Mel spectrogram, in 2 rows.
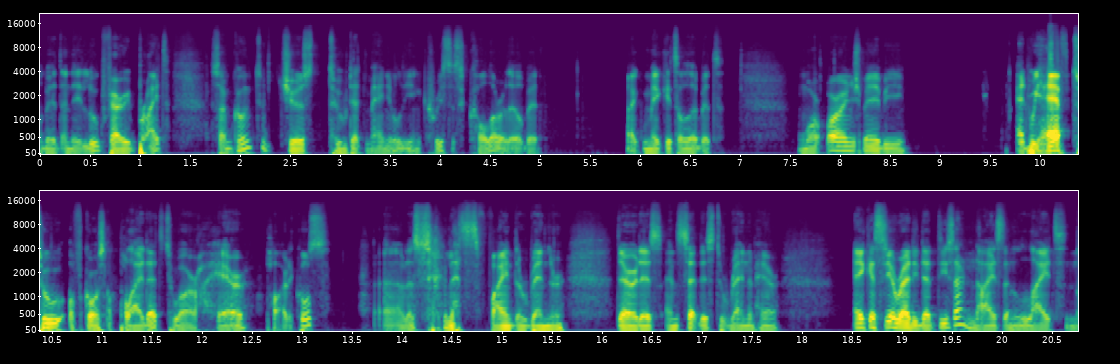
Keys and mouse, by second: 10.4 click, 15.4-20.7 drag, 16.6-18.0 middle drag.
